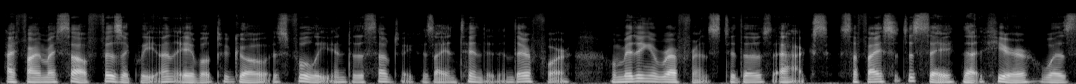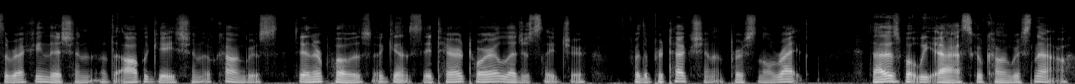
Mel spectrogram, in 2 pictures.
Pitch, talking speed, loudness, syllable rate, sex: 110 Hz, 160 wpm, -21 LUFS, 5.3 syllables/s, male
